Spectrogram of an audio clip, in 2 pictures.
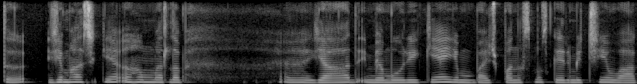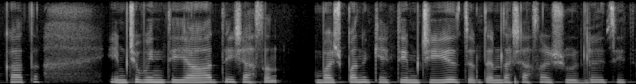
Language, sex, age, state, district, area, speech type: Kashmiri, female, 30-45, Jammu and Kashmir, Kulgam, rural, spontaneous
